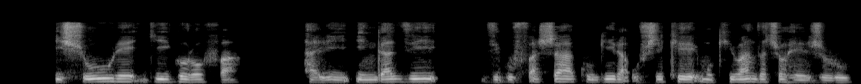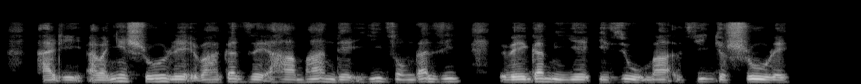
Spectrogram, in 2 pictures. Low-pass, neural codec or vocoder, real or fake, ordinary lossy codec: 7.2 kHz; vocoder, 44.1 kHz, 128 mel bands, Pupu-Vocoder; fake; MP3, 48 kbps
